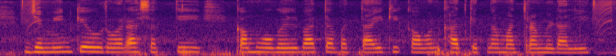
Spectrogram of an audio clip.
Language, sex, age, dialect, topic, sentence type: Bhojpuri, female, 18-24, Southern / Standard, agriculture, question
